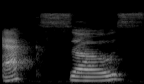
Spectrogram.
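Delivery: slow, deliberate pronunciation of each part. Teaching a new word for listeners to repeat along: said slowly. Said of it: "Say it slow with me".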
